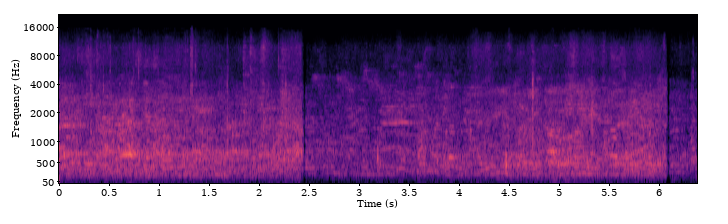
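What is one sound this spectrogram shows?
A crowd of people chatters nearby.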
